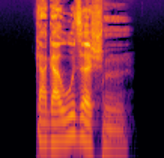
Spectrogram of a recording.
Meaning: strong dative masculine/neuter singular of gagausisch
- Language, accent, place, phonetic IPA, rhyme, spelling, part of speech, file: German, Germany, Berlin, [ɡaɡaˈuːzɪʃm̩], -uːzɪʃm̩, gagausischem, adjective, De-gagausischem.ogg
